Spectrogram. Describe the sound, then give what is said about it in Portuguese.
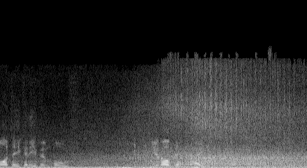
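Steady road traffic rumbles along the main street on the island of Gozo, heard during a taxi ride, with a vehicle swelling louder and hissing past in the second half while the taxi driver talks over the noise. “Estamos aqui na rua principal e o trânsito está bom.”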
